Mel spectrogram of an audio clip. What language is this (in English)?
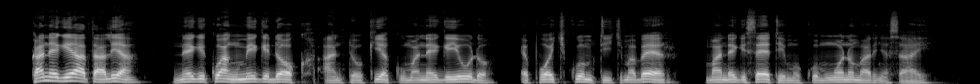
Luo (Kenya and Tanzania)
